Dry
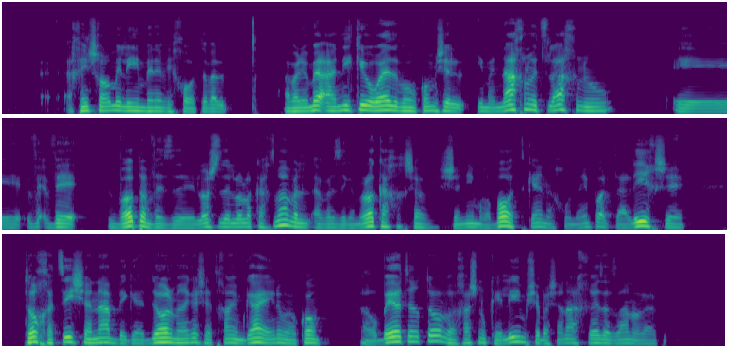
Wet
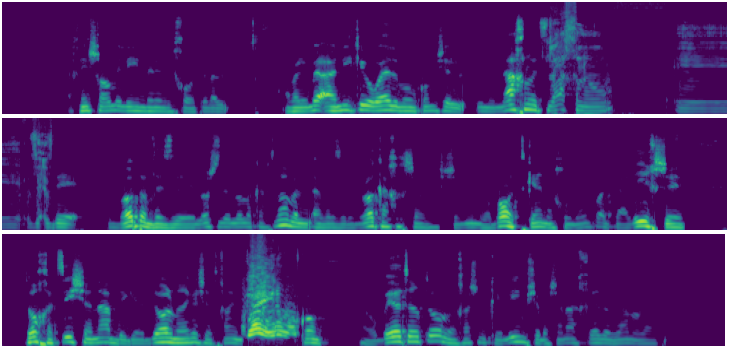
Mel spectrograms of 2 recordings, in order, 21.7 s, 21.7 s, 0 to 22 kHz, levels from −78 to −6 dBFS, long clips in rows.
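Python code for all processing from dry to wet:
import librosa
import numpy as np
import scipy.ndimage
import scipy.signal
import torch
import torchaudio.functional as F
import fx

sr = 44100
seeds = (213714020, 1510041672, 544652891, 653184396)

y = fx.chain(x, sr, fx.bass_treble(bass_db=-3, treble_db=11),
    fx.leveller(passes=2),
    fx.spectral_comp(ratio=2.0), at=(5.47, 7.74))
y = fx.chain(y, sr, fx.high_shelf(hz=3000.0, db=11.0),
    fx.leveller(passes=5),
    fx.brickwall_highpass(low_hz=370.0), at=(16.89, 17.46))
y = fx.bin_expand(y, sr, power=2.0)
y = fx.dynamic_eq(y, sr, hz=770.0, q=0.81, threshold_db=-43.0, ratio=4.0, max_db=7)
y = fx.sustainer(y, sr, db_per_s=35.0)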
